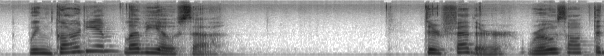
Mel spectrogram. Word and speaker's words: Wingardium Leviosa: Winguardium leviosa, he shouted, waving his long arms like a windmill. You're saying it wrong. Harry heard Hermione snap. It's wingardium leviosa. Make the gar nice and long.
